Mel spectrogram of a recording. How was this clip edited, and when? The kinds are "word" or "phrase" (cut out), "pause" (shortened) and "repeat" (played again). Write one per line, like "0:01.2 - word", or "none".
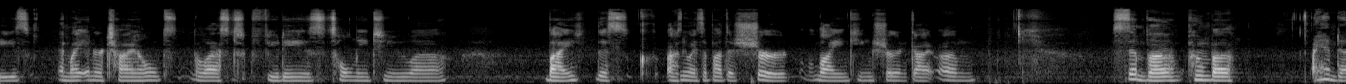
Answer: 0:06.8 - word
0:09.0 - word
0:11.8 - word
